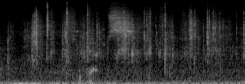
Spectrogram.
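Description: Keys clacking on a mechanical keyboard while testing the stabilizers, a few quick uneven taps, close, over a low steady hum.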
